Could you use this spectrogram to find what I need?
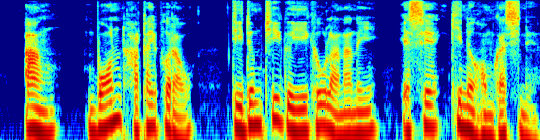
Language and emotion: Bodo, fearful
